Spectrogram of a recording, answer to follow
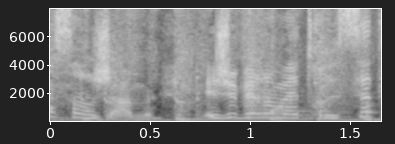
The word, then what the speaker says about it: Saint-James: Aujourd'hui, je suis à Saint James. Mais si je le prononce correctement, je suis à Saint-James. Parce que si vous alliez de l'autre côté de la Manche, très certainement vous trouveriez Saint-James.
